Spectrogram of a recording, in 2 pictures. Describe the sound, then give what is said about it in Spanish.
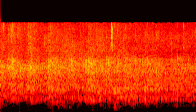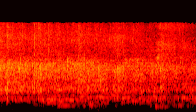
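Sustained crowd applause, a dense wash of many hands clapping at steady loudness for several seconds, easing slightly toward the end with no voices standing out, as a chosen audience member receives a painting as a gift. “Así que un fuerte aplauso y las sugieres me ayudarán, por favor.”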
